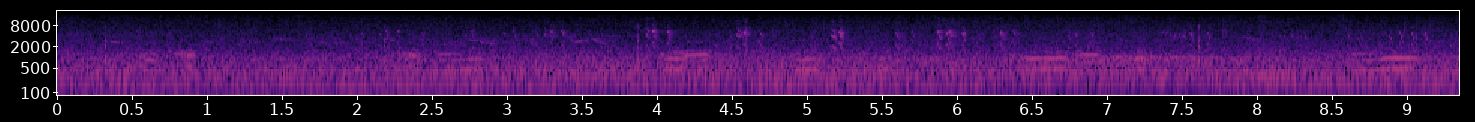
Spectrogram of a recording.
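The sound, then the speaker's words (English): Ducks of different species and geese call across a lake in a busy, overlapping chorus of quacks and honks, over a steady bed of low outdoor background noise. “And on the lake, there's lots of ducks of different species and swans.”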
